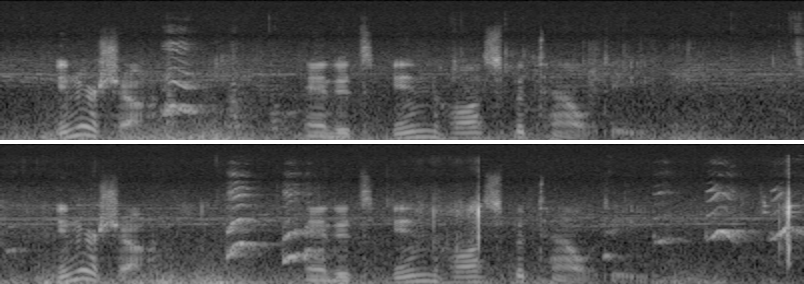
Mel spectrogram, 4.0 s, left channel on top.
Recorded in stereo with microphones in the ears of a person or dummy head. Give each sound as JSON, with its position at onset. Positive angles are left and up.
{"t": 0.3, "sound": "a man speaking", "side_deg": 5}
